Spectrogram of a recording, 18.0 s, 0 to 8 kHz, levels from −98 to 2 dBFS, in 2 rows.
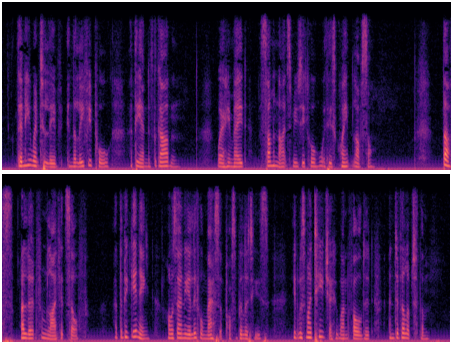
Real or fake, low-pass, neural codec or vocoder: real; 7.2 kHz; none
